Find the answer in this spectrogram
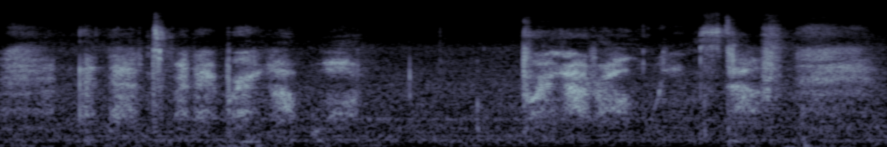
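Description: A woman whispering excitedly, a string of breathy syllables with a short pause in the middle.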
